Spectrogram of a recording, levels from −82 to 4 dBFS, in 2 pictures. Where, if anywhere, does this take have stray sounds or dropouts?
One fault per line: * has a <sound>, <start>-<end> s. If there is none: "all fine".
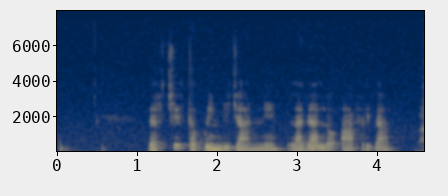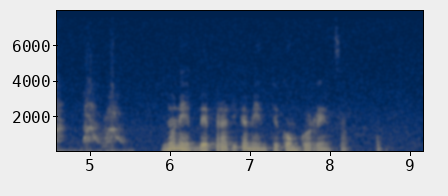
* has a bark, 4.5-5.6 s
